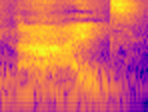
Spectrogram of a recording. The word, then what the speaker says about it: night: fait ok mais là le G H pousse le i à être prononcé comme a alors il c'est night qui veut dire la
